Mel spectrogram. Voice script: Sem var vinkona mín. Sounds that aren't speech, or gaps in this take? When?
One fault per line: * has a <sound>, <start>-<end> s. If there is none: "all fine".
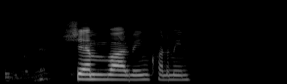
all fine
